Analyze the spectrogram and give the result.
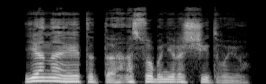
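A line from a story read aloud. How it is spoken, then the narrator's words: Sigh. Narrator (Russian): вздохнул Кевин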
